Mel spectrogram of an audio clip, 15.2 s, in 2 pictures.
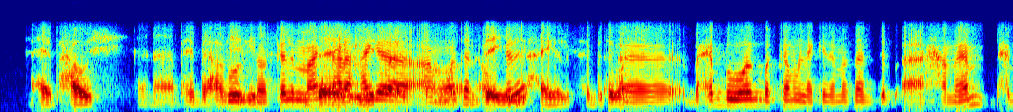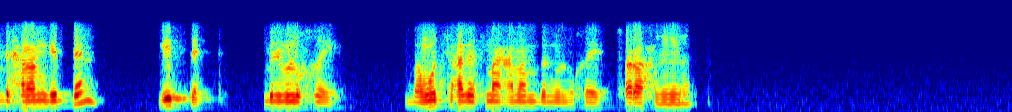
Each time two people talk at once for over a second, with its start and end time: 1.6-4.0

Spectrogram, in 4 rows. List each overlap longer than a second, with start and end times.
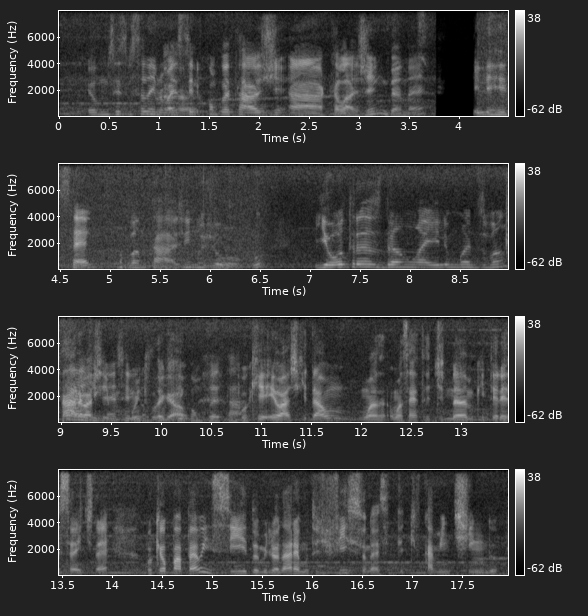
8.9-10.3

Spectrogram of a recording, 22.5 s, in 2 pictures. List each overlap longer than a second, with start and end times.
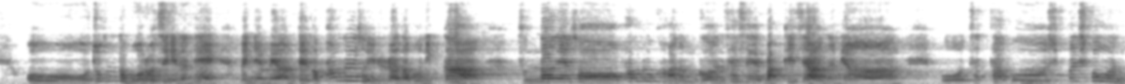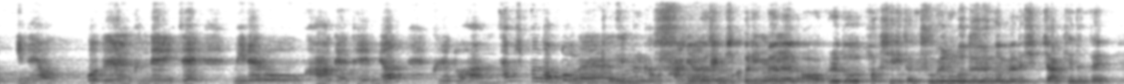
16.9-19.2

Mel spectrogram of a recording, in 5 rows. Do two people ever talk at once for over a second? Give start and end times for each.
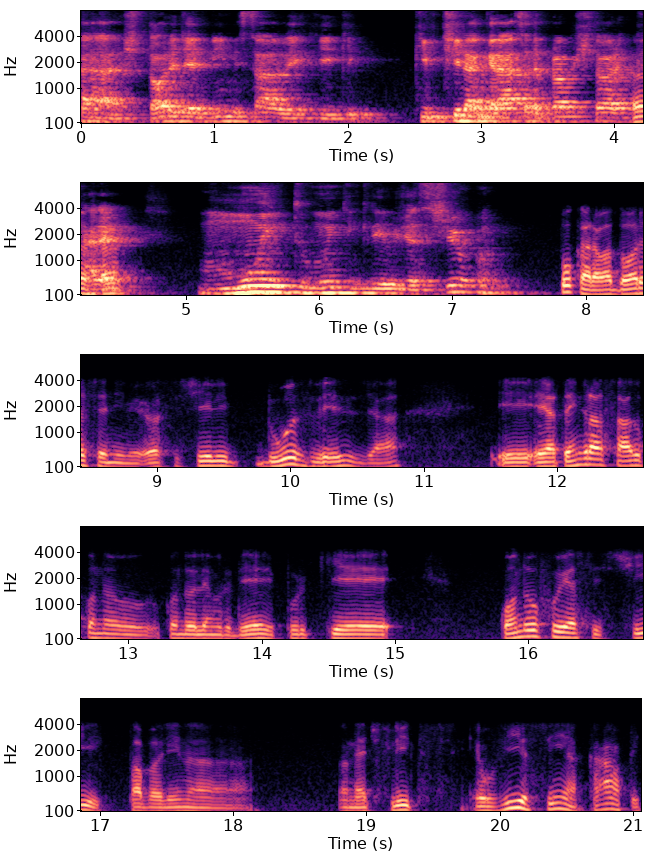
none

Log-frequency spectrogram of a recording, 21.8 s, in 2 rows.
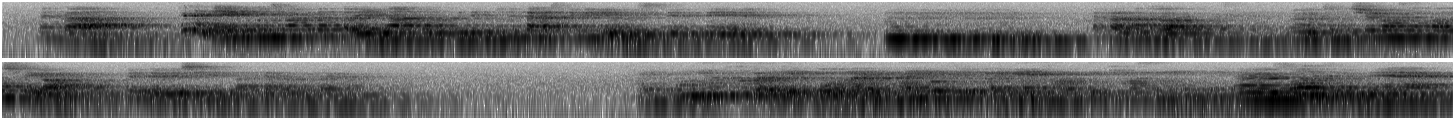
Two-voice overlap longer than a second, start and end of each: none

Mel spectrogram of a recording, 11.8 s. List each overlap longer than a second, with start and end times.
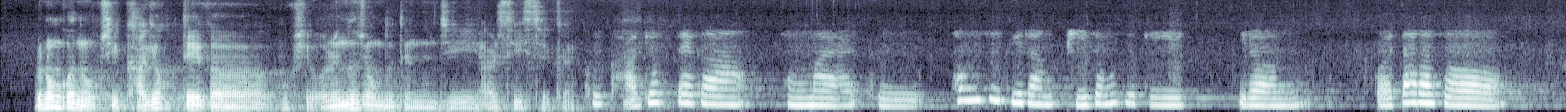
none

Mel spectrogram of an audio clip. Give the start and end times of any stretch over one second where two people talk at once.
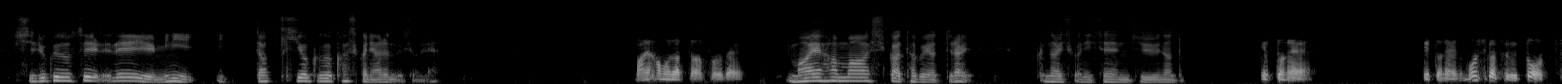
none

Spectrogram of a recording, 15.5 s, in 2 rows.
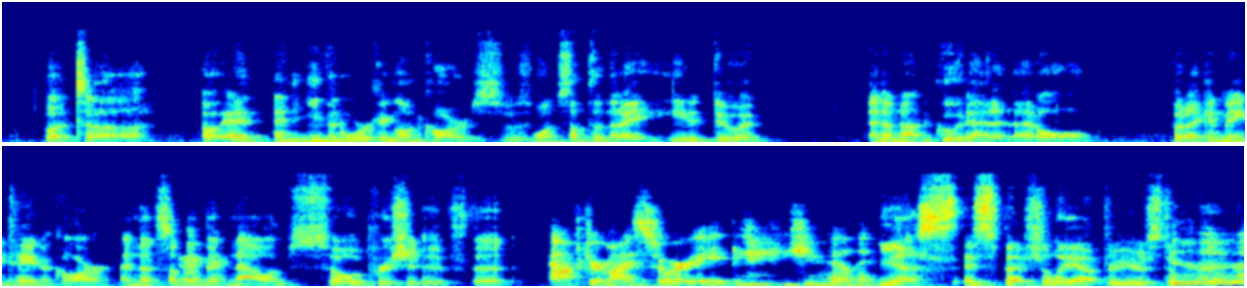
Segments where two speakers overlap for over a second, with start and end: none

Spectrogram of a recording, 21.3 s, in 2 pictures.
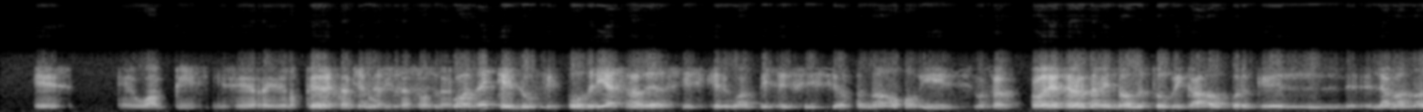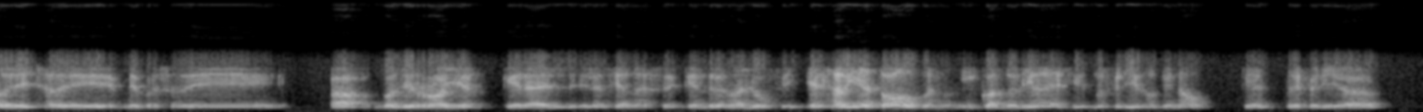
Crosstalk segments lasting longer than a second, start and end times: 2.3-3.6

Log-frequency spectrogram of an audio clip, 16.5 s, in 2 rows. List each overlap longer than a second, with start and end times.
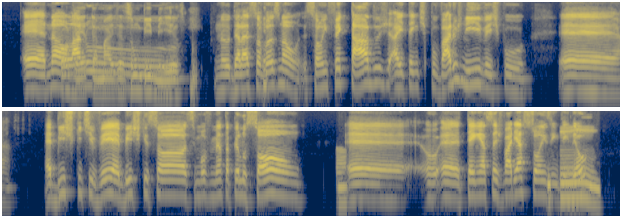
0.8-2.4

